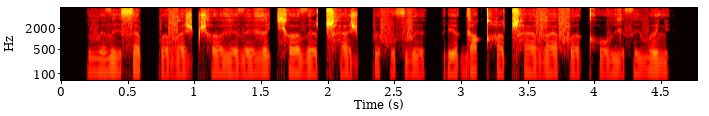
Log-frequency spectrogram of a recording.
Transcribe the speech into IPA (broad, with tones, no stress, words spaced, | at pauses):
βɪ˧˥ði˧˩ sɛ˥˧pːɜ˩ væ˧˩ʒt͡ʃʰɜ˧˥ɣe˧˩ ðe˧˥ɣɛ˩ t͡ɕʰɜ˥˧ðe˧˥ ʈ͡ʂʰæ˧˩ʒ pːɪ˥˧fu˥˧θvɪ˥˩ | ɾʲɜ˧˥ɡɛ˥˧qʰɘ˧˩ ʈ͡ʂʰæ˥˩væ˥˩fɜ˨˩˦ kʰo˨˩˦ ɣi˩θi˧˥βɘ˥˧lʲ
